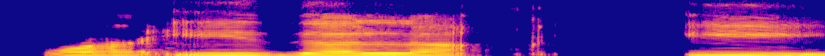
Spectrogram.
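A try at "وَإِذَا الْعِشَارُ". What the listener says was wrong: Jangan dilepas. Lidah makhraj lamnya jangan dilepas dulu sebelum pindah ke ai. Wa idzal, langsung lanjut. Idzal ai.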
